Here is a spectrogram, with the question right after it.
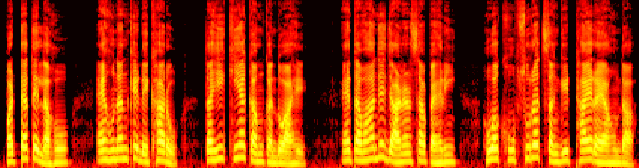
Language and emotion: Sindhi, neutral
